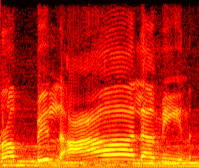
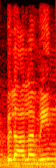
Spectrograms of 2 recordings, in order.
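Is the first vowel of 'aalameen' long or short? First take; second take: long; short. First: The first vowel of 'aalameen' is long. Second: The first vowel of 'aalameen' is short. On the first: The speaker calls it right. "ये आ जो है ये लंबा है" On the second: The speaker calls it wrong. "ये अल्हम्दुलिल्लाह रब्बिल आलमीन नहीं है"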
